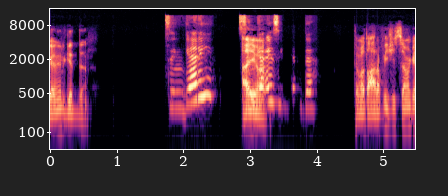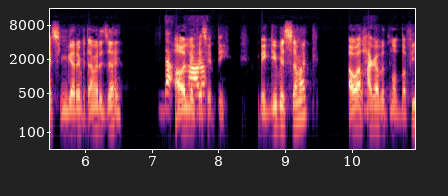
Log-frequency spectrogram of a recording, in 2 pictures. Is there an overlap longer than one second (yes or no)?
no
